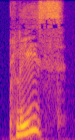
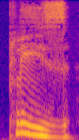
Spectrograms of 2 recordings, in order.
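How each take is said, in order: First: It ends with a hissing s sound. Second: It ends with a buzzing z sound. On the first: "as in the word police" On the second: "with the sound of a buzzing bee"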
